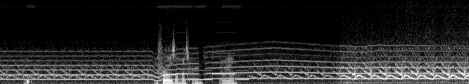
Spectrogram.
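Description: A siren wails up and down steadily, growing louder toward the end.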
